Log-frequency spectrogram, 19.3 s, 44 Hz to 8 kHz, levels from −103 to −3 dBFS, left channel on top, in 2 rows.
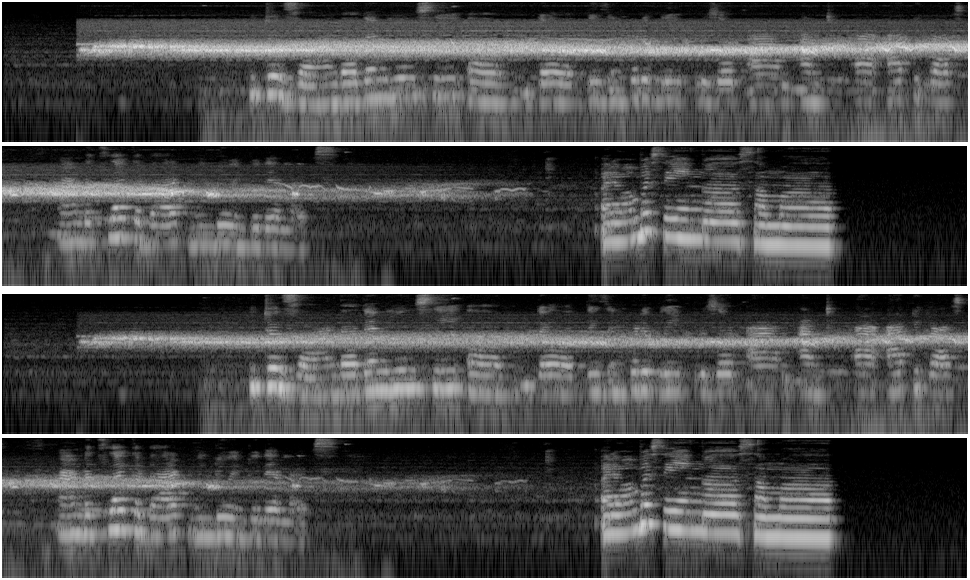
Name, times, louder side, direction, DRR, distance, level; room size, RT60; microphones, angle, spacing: sound 1, 0.7-14.1, left 10 dB, 85° left, 0.3 m, -27 dB
voice 1, 2.0-9.7 10.0-13.0, right 3 dB, 60° right, 1.5 m, -41 dB
voice 2, 15.6-17.9, right 2 dB, 15° right, 2.5 m, -34 dB
4.4 x 3.3 x 2.5 m
head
